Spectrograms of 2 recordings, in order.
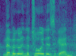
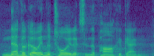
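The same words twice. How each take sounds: First: Quick, higher-pitched retold warning; rattled-off warning. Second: Deliberate warning at an ordinary pitch; measured warning. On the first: Mum in imagined exchange with her son, rattled off. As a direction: rush through the mum's warning. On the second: Retold or imitated. Mum warning her young son off park toilets, measured. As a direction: spell out the warning unhurriedly.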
